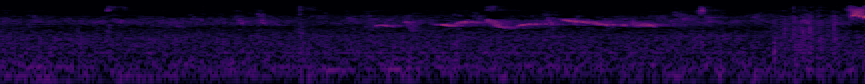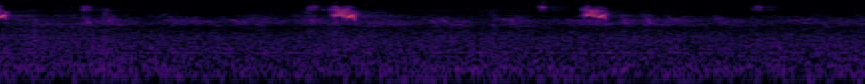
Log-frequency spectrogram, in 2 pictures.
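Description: Birds chirping faintly over a low outdoor hiss: a short warbling phrase about three seconds in, then three short, high, falling chirps a couple of seconds apart.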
